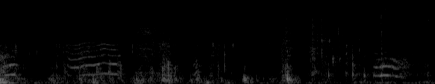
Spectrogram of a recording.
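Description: Dog whimpering in a whelping box: one short, high-pitched whimper with a wavering pitch about a second in and a smaller one near the end, over faint licking as the golden doodle mother cleans herself while giving birth.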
